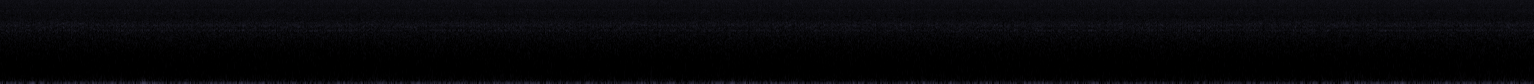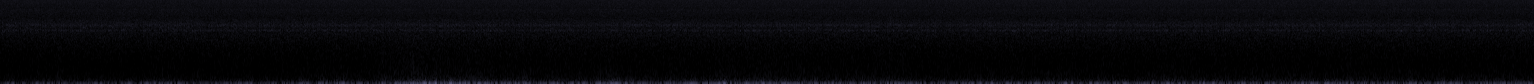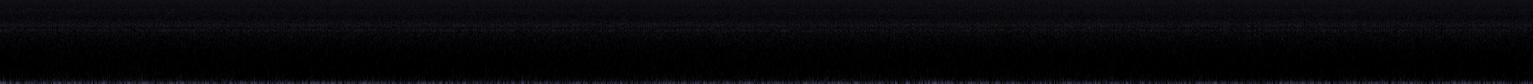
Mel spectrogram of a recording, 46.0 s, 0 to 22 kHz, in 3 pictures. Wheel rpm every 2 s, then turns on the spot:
0, 0, 0, 0, 0, 0, 0, 0, 0, 0, 0, 0, 0, 0, 0, 0, 0, 0, 0, 0, 0, 0, 0.
none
